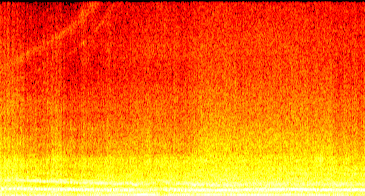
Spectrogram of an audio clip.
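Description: Lifted Chevrolet pickup doing a burnout: rear tires spinning and squealing under a hard-revving engine. The squeal slowly drops in pitch and cuts off abruptly at the end.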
